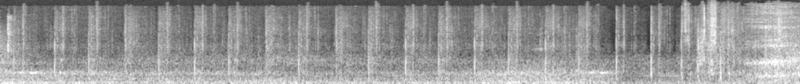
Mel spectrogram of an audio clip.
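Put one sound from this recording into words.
Footsteps run quickly on stone steps.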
